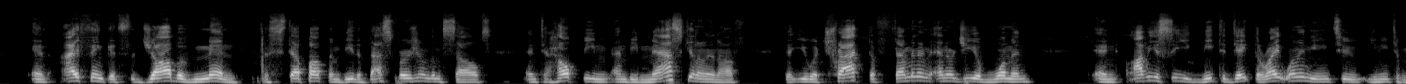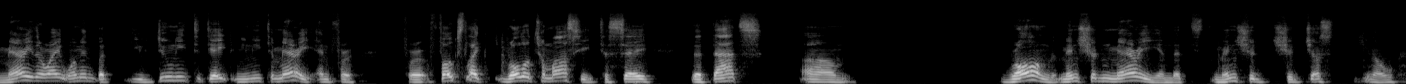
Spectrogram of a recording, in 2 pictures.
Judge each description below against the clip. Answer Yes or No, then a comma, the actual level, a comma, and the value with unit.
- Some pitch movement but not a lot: Yes, average, 4.3 semitones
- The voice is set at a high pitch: No, low, 125 Hz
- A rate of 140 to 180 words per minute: No, average, 190 wpm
